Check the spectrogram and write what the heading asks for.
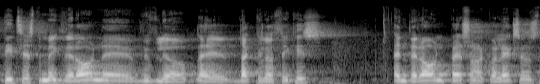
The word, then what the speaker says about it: Dactyliotheek: It's called Dactylotheki. That's the Greek pronunciation. Sorry about that.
